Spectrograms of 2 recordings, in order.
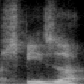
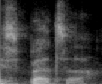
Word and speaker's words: Spezza: card of uh spezza spisa i never how do you say his name is it's pizza or spezza i say spezza spezza all right so anyways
